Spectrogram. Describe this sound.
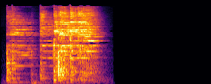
Varillas Cayendo s
Metal, metalic, stuff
